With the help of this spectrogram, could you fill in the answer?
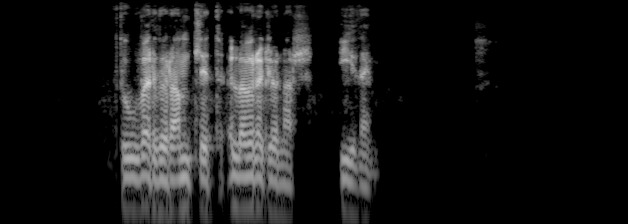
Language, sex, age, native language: Icelandic, male, 20-29, Icelandic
